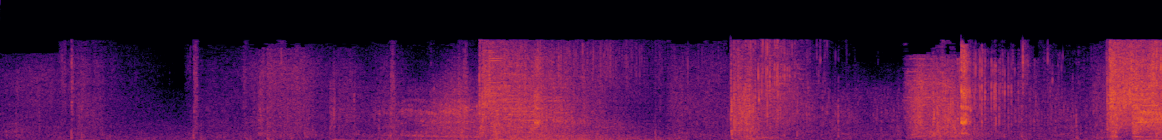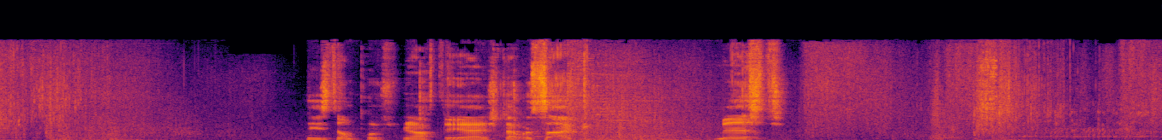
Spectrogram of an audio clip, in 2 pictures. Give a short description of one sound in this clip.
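Swords clang and strike in a fight.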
